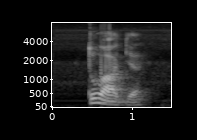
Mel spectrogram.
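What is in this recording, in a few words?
"tovaglia", Italian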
